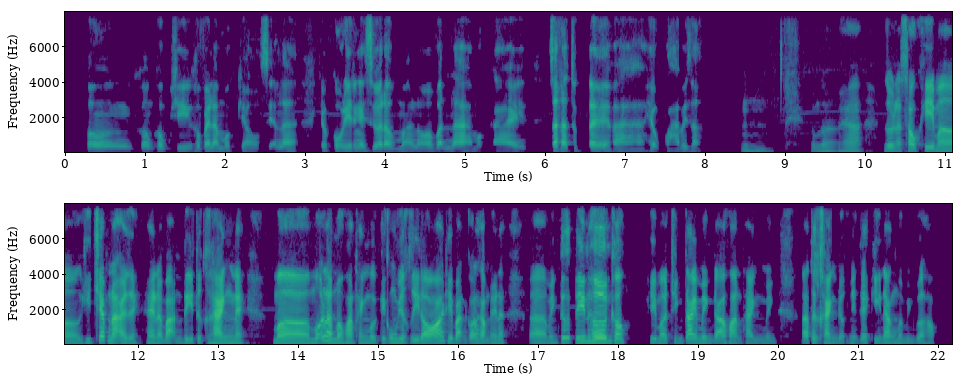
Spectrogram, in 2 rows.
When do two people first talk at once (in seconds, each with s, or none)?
none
